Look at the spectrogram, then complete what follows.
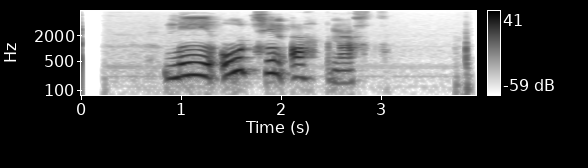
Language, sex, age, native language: Icelandic, male, 7, Icelandic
